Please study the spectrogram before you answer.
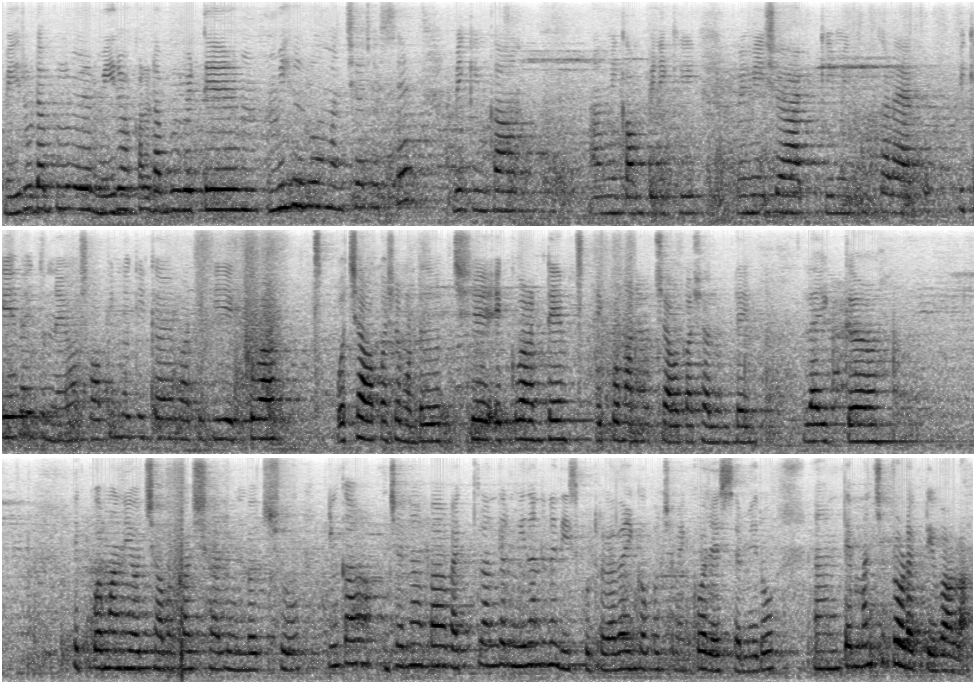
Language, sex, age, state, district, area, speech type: Telugu, female, 18-30, Telangana, Hyderabad, urban, spontaneous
